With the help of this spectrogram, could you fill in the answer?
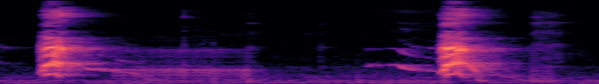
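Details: Pet dog, very active at chasing animals, barking after being told a dog or cat is outside: two sharp, loud single barks about two seconds apart, with a faint whine between them in a quiet room.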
